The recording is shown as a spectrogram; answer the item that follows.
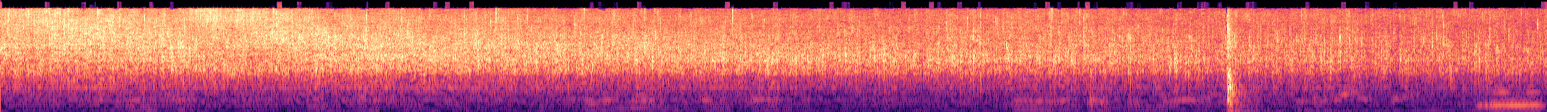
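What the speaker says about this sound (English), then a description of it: "butter's all melted and I'm just sprinkling in the paprika. Just stir it up a little bit just to mix it in well." Paprika is stirred into melted butter in a pan before potatoes go in for home fries, producing a steady, bright close sizzle with one sharp clack from a utensil near the end.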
